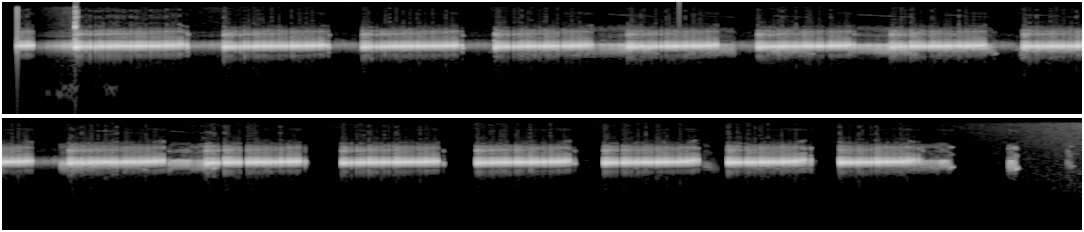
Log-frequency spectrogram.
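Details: Natterjack toads calling: loud, rasping rattles in quick succession, each lasting under a second.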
